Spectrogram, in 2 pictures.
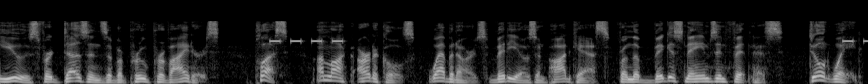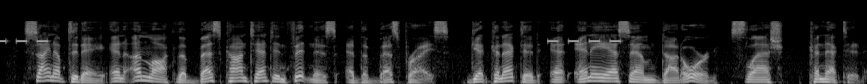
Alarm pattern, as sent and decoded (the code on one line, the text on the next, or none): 4 beeps and a pause
temporal four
